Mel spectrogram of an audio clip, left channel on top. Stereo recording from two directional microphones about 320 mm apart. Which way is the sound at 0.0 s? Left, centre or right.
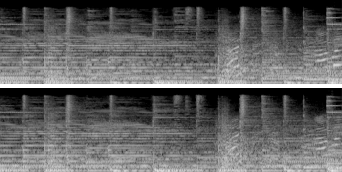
Centre.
